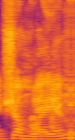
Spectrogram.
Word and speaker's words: Shumwayan: I Shumwayans. can't deny that. Shumwayan just sounds like Saiyan.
